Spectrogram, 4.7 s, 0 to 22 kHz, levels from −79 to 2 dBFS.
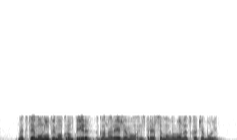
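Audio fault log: Throughout: GSM full-rate codec. Buzzy, gravelly roughness and nothing above 4 kHz, consistent with a 13 kbps pulse-excited vocal-tract model coding the speech.
1.49–1.65 s: GSM bit errors. The speech breaks into squawks and gargling as corrupted filter, pitch and gain values distort several consecutive decoded frames.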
